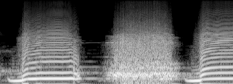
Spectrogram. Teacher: پیش کی ادائیگی میں ہونٹوں کو گول کریں گے تو معروف پڑا جائے گا, ورنہ اگر ہونٹوں کو گول نہیں کیا تو یہ مجہول پڑا جائے گا, بو یوں بن جائے گا.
